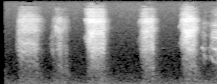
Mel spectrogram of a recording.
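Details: Bowerbird giving a series of five harsh, hissing, rasping bursts spaced about half a second apart, each loud and breathy, with a quieter crackling note at the end.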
